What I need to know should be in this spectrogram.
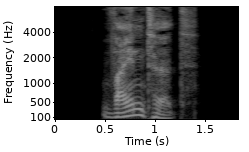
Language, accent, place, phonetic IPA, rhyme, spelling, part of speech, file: German, Germany, Berlin, [ˈvaɪ̯ntət], -aɪ̯ntət, weintet, verb, De-weintet.ogg
- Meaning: inflection of weinen: 1. second-person plural preterite 2. second-person plural subjunctive II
